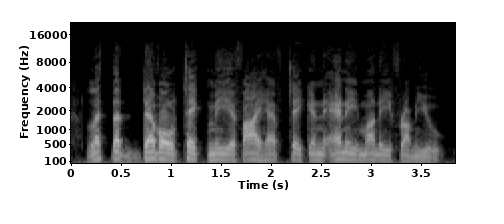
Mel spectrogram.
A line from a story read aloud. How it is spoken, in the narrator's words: Tom got angry and started to shout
